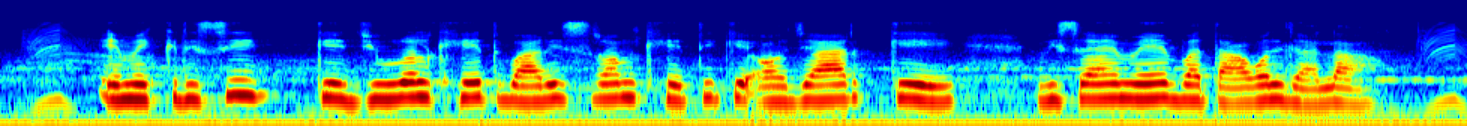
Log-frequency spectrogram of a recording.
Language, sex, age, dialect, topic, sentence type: Bhojpuri, female, 18-24, Northern, agriculture, statement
